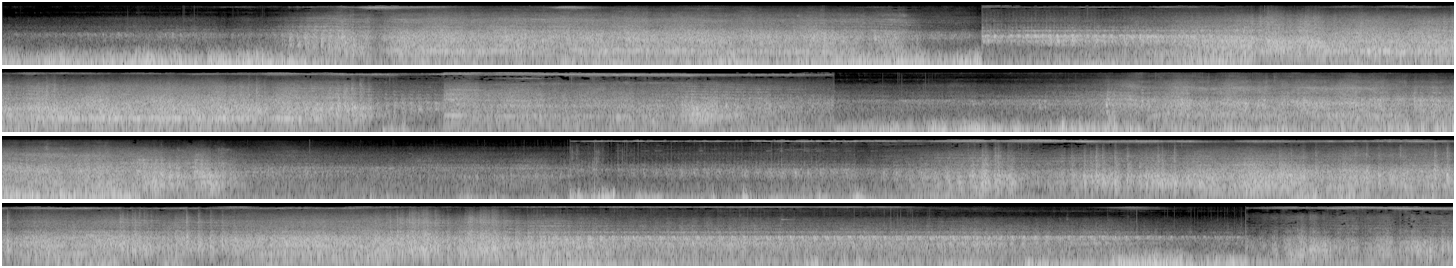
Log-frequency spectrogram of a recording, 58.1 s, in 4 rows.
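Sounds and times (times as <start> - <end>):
express trains passing at speed: 0.0 - 58.0
wheels clattering over rail joints: 35.0 - 55.3.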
